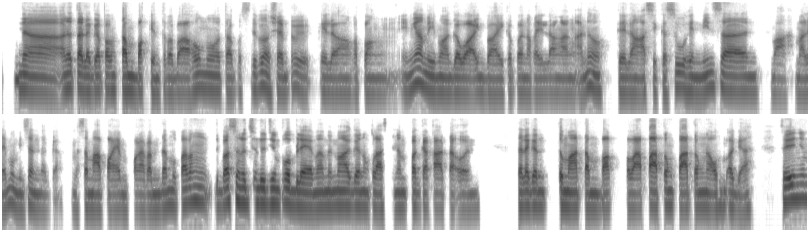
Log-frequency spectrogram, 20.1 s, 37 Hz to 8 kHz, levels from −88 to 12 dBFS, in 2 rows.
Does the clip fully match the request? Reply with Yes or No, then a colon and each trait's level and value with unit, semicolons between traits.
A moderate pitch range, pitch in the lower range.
No: narrow, 2.3 semitones; low, 115 Hz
